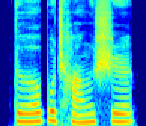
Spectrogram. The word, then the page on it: 得不偿失: dé bù cháng shī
